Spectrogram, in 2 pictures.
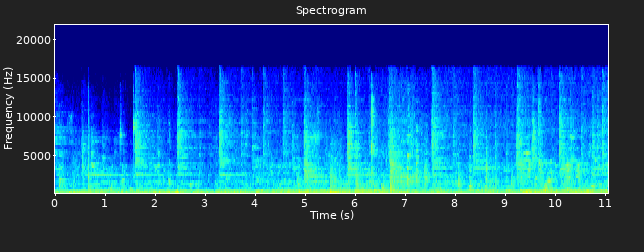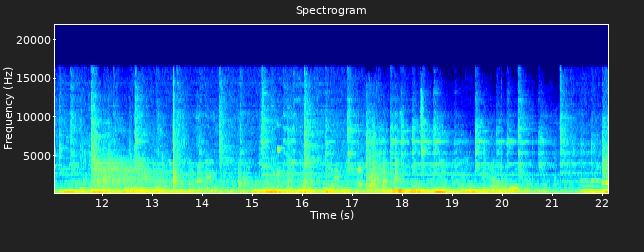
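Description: A live band playing softly: sparse soft ticks for the first half, then about halfway through a keyboard starts a melody of short mid-pitched notes that steps up and down.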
